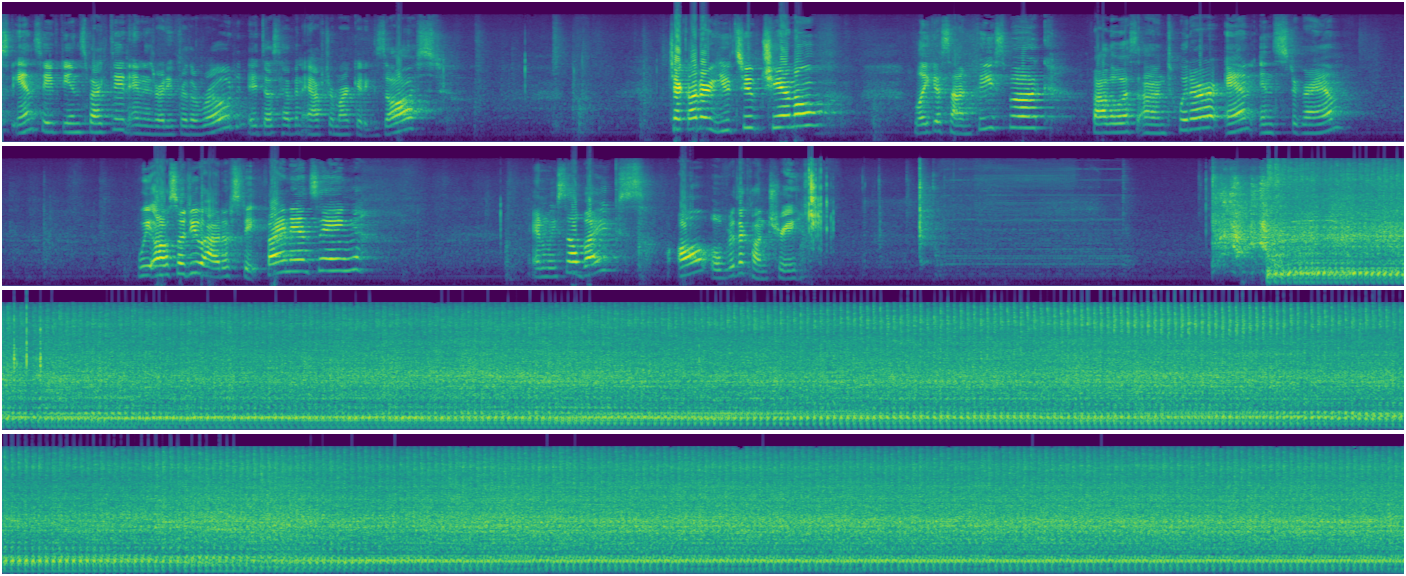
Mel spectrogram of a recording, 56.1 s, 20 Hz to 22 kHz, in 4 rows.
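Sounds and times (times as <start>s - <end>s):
motorcycle engine starting and idling: 26.1s - 56.0s.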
